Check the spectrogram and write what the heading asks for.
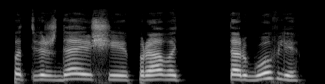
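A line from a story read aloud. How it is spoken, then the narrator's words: Patient, bored tone. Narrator (Russian): терпеливо объяснил блондин, уточнил скучающим тоном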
